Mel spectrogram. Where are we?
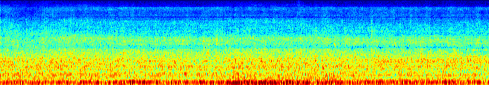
in a park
